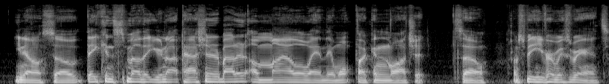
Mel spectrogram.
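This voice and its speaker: A man's fairly low-pitched voice, very fast, with fairly even intonation. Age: 30s. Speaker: YouTuber and guitarist. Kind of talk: casual chat.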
